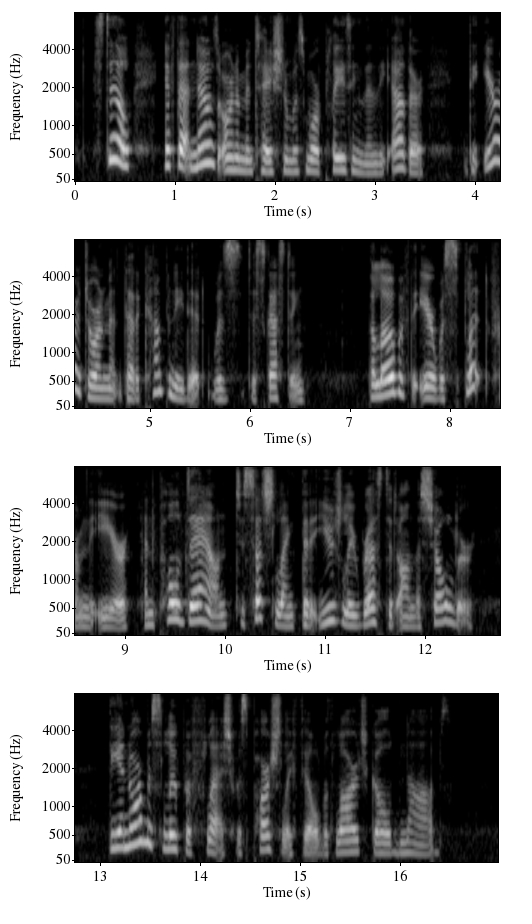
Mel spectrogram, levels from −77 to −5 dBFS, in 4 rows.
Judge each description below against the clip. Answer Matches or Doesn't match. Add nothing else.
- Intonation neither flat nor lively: Doesn't match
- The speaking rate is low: Doesn't match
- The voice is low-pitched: Doesn't match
